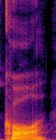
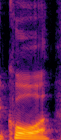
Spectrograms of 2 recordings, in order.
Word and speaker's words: corps: told me that like it's not supposed to be pronounced corpse it's supposed supposed to be pronounced core and i didn't even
